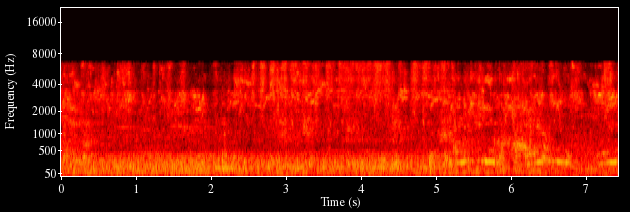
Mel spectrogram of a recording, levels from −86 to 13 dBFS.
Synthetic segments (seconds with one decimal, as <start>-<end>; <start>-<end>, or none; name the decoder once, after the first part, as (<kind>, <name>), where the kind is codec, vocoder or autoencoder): 2.0-6.4 (vocoder, HiFi-GAN)

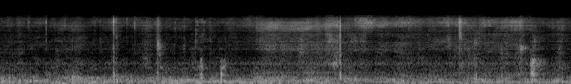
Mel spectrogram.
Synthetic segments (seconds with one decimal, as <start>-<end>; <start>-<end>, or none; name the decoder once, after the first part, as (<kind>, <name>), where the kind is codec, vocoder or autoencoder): 0.0-5.7 (codec, SNAC)

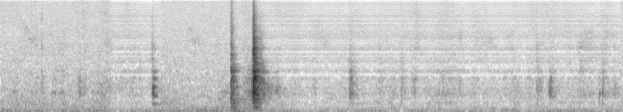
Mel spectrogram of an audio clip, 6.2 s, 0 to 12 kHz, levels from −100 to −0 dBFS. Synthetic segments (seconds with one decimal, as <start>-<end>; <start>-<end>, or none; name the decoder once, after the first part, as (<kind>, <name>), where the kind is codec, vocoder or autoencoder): 1.1-1.6 (codec, SNAC); 2.6-6.2

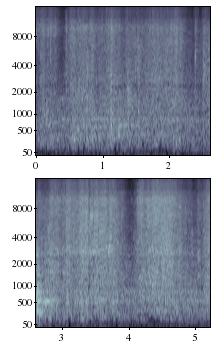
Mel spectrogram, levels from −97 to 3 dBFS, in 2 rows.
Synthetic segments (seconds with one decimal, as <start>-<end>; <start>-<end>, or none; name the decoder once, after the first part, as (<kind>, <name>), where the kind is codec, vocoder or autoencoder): none

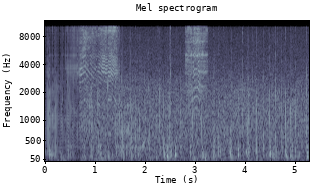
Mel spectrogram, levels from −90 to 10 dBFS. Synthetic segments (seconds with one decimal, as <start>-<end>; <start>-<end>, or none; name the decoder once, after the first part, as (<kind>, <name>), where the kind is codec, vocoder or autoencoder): 0.0-0.7 (vocoder, BigVGAN v2)

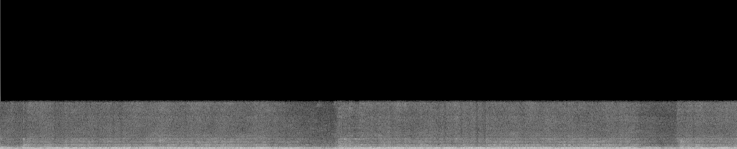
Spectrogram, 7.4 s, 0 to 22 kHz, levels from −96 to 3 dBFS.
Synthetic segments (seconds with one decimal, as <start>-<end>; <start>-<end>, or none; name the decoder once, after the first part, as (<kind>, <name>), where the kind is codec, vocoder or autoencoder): 0.0-3.1 (codec, DAC); 3.6-7.4

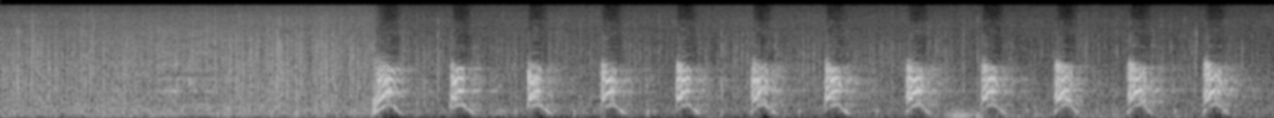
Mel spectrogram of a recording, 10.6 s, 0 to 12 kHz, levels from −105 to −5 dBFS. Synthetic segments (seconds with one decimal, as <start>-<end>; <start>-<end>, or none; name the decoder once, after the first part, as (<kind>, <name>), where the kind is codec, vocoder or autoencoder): 1.3-1.8 (codec, SNAC)

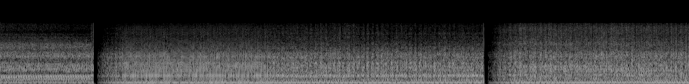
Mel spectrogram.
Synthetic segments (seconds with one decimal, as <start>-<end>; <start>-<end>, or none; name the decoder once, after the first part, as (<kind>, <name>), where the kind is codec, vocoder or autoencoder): 1.2-2.7 (vocoder, WaveNeXt)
